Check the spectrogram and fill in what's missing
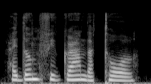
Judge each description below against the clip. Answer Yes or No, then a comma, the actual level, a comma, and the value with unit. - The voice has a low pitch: No, high, 205 Hz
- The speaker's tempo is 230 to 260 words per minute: Yes, fast, 235 wpm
